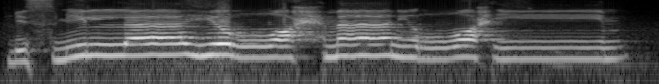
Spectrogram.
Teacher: When we say Bismillahir Rahmanir Rahim, try to put shadda on the ra.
